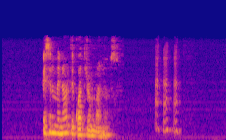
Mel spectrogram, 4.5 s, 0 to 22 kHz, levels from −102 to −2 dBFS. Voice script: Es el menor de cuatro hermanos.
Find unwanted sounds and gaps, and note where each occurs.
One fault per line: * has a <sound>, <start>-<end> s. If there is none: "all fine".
* has a laugh, 3.1-3.6 s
